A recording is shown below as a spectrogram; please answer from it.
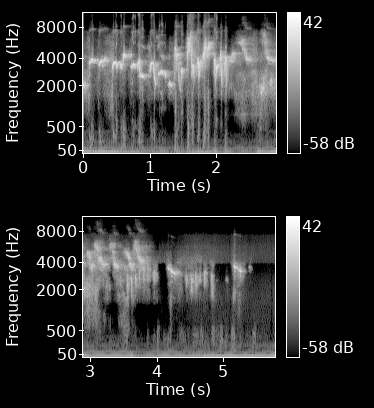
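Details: Narcissus flycatcher (Ficedula narcissina): a fast, high, jumbled run of sweet whistles and chirps for about four seconds, then a few scattered notes trail off.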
